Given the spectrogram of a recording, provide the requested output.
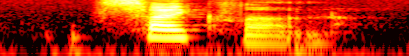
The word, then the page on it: cyclone: American English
